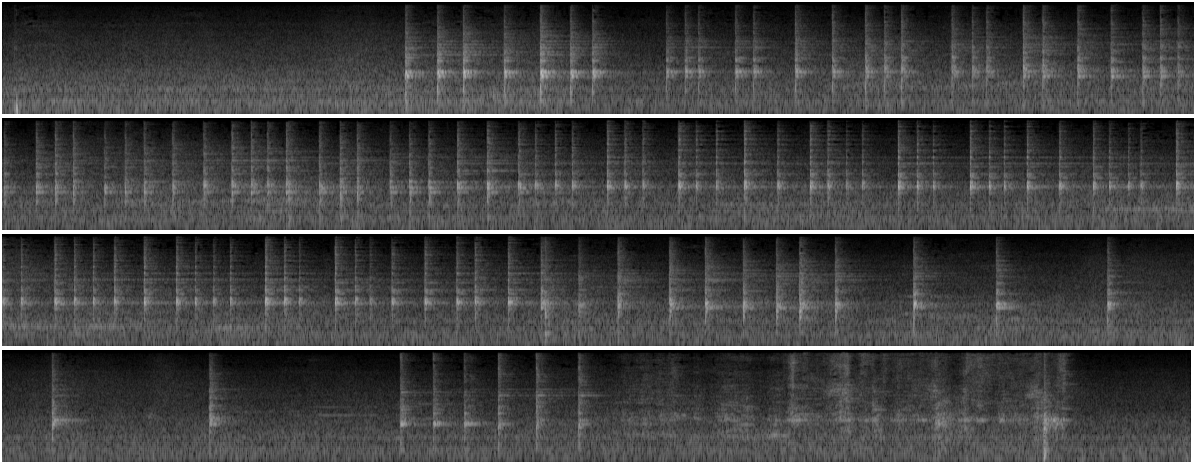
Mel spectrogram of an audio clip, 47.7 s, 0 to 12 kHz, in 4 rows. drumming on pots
4.0s 32.4s

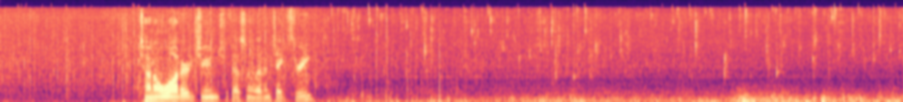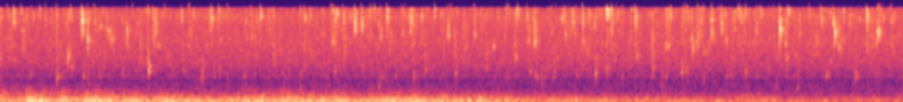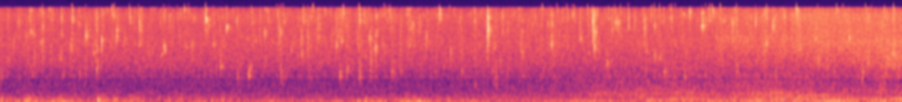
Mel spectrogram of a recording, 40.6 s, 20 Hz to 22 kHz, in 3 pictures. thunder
4.0s 21.4s

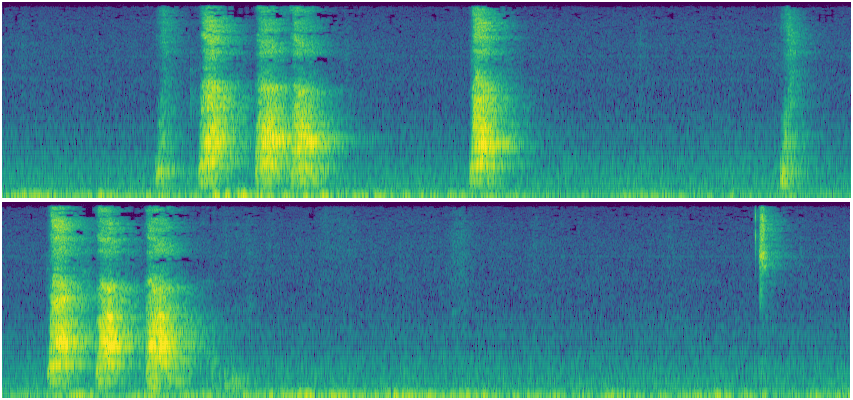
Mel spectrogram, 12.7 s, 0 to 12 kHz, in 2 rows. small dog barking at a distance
1.1s 2.7s, 3.5s 4.0s, 5.8s 6.1s, 6.7s 8.2s

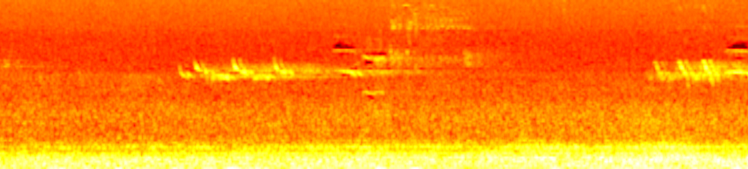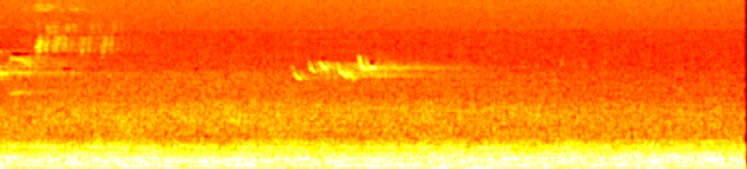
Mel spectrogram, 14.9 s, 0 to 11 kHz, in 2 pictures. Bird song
1.8s 4.9s, 6.6s 8.7s, 10.4s 11.8s

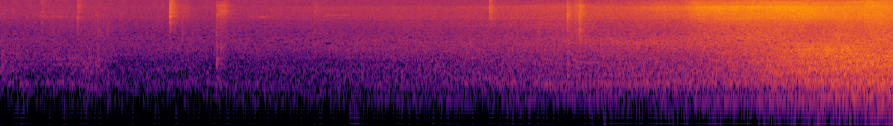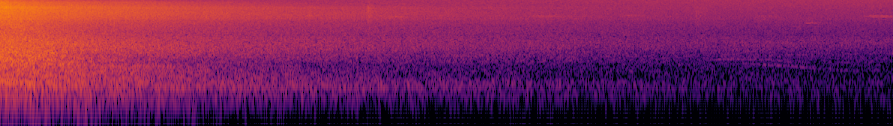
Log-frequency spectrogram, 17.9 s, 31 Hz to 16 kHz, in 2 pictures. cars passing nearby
4.3s 13.2s

